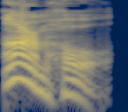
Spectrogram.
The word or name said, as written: armhole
